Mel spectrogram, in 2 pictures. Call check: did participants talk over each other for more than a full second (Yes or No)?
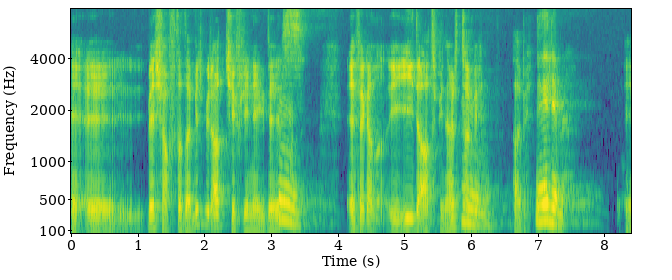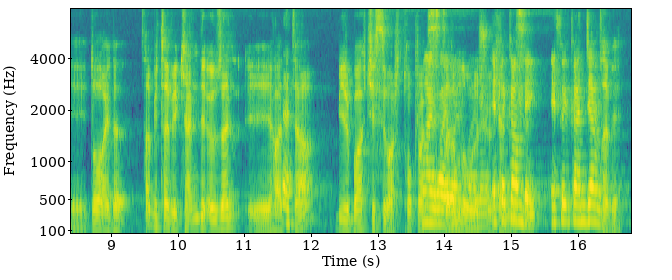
Yes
